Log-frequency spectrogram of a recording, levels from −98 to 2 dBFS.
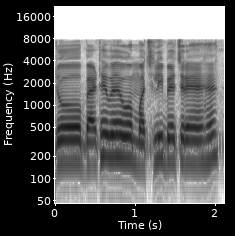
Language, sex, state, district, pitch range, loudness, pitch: Hindi, male, Jharkhand, Garhwa, 165-185 Hz, -14 LUFS, 175 Hz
